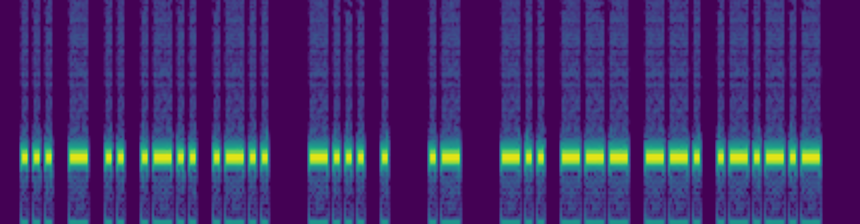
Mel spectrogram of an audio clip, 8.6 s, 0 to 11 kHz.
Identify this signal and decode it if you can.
Morse code, heard as a keyed tone, about 20 wpm, 1000 Hz. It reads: STILL BE A DOG.
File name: qotdfiles / 20wpm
